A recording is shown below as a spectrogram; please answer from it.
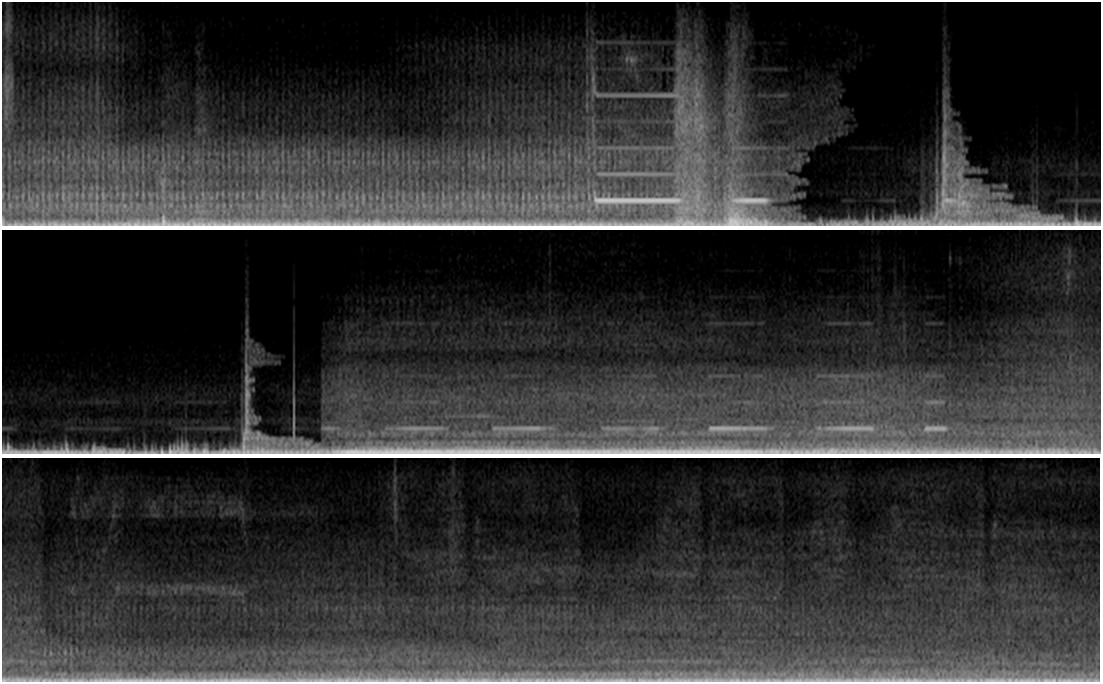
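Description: Clark forklift's engine running under load, its warning beeper giving a steady run of short, evenly spaced beeps on one pitch for about fifteen seconds as it moves the milling machine. Partway through the beeping the engine runs louder for about five seconds.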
